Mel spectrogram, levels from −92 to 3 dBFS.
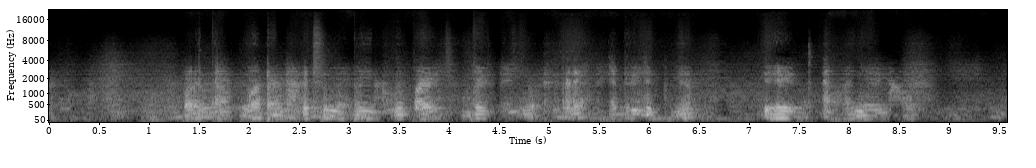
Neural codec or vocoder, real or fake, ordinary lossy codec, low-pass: codec, 44.1 kHz, 0.9 kbps, DAC; fake; none; none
